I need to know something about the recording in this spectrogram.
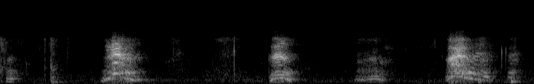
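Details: Yorkshire terrier, a pet dog, barking indoors: a few short, sharp yaps spaced about one to two seconds apart, with softer grunting sounds between them.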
